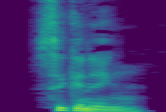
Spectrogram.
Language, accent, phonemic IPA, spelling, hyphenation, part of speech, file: English, Australia, /ˈsɪk(ə)nɪŋ/, sickening, sick‧en‧ing, verb / adjective / noun, En-au-sickening.ogg
- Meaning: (verb) present participle and gerund of sicken; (adjective) 1. Causing sickness or disgust 2. Amazing, fantastic; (noun) The act of making somebody sick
